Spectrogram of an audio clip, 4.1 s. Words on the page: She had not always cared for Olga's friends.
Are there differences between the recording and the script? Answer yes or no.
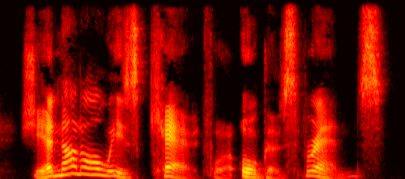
no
